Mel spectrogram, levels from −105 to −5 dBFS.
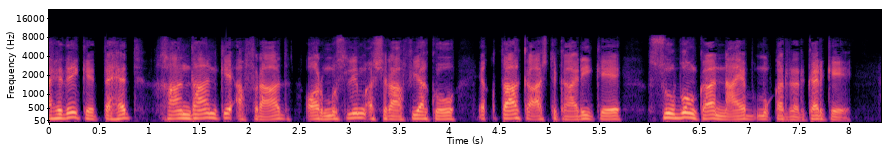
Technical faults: none

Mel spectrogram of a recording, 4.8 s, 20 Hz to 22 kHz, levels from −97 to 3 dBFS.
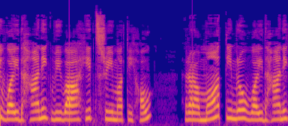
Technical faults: transcoding between lossy codecs; overlapping chunks

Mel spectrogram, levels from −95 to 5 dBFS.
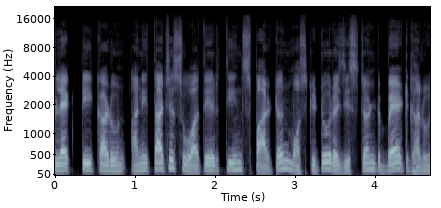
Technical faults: none

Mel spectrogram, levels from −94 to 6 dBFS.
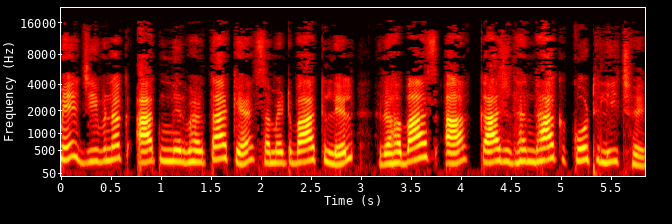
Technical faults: generation loss

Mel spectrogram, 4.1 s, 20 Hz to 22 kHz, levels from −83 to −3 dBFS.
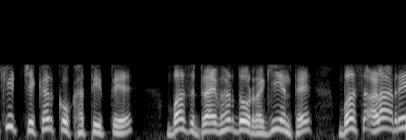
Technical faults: none

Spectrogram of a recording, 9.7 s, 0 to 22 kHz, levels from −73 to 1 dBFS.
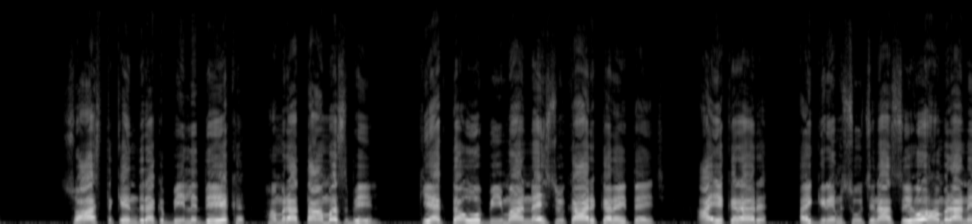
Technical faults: none

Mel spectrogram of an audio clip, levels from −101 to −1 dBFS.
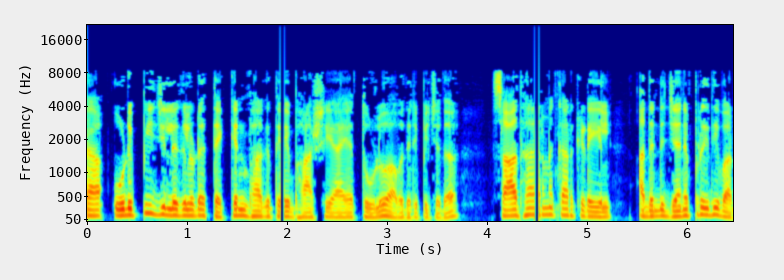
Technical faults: MP3 compression; gap between chunks

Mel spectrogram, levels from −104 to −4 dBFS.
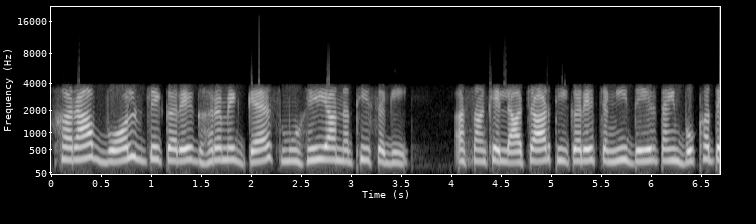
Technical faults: none

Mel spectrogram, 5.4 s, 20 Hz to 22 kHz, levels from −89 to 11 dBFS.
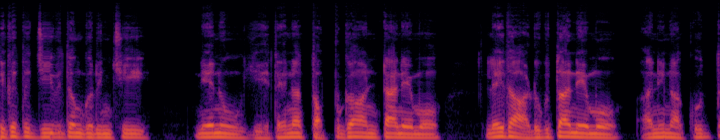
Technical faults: short concealed packet loss

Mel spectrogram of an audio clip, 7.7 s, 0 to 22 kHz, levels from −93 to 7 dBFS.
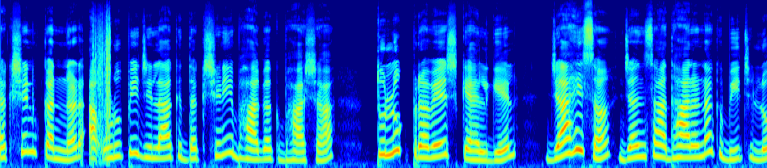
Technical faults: cable scratch noise

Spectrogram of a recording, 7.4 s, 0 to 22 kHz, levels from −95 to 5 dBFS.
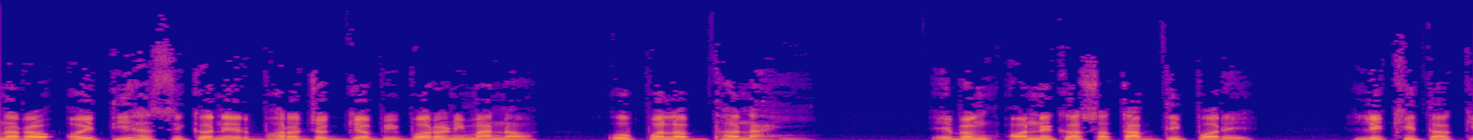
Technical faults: MP3 compression; pre-echo

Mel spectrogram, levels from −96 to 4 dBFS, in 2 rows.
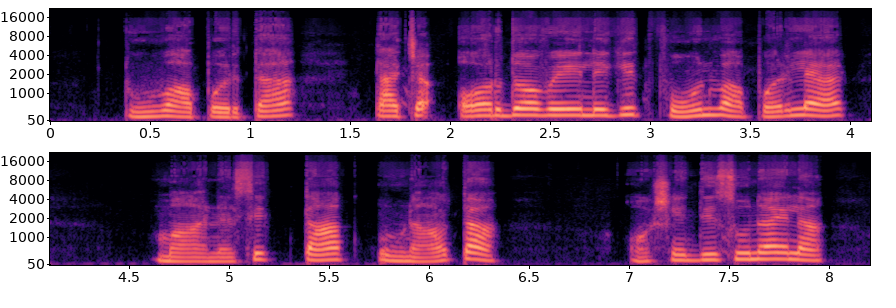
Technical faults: Opus compression

